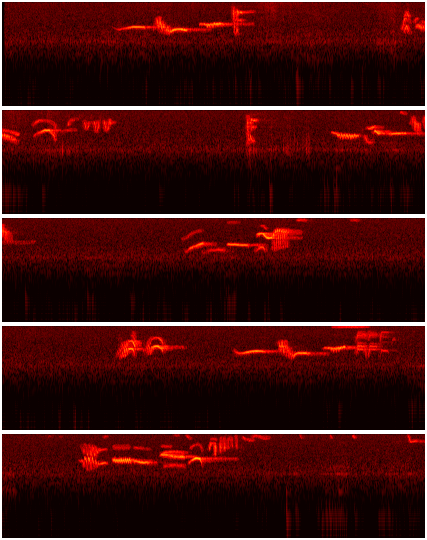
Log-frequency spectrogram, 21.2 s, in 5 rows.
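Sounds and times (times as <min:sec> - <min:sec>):
Eurasian blackbird song: 0:01.1 - 0:02.6, 0:04.0 - 0:05.4, 0:07.5 - 0:08.8, 0:10.3 - 0:11.5, 0:13.9 - 0:16.6, 0:17.7 - 0:21.1.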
